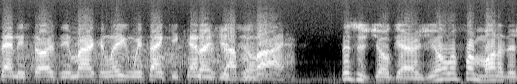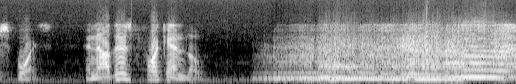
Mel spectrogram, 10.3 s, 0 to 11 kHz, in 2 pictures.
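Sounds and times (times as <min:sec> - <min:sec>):
high-performance muscle-car engines roaring: 0:00.0 - 0:02.9, 0:07.7 - 0:10.3
speech: 0:00.0 - 0:08.0.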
